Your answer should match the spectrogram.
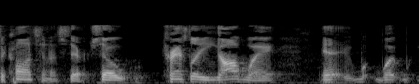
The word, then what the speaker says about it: Yahweh: It's interesting, in the Hebrew, we sometimes translate some people would insert the name Jehovah, but Jehovah, there's no J sound in the Hebrew alphabet. the closest we would come to understanding how that name is pronounced is Yahweh. Y-A-H-W-E-H.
